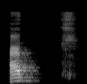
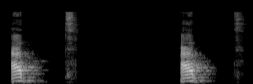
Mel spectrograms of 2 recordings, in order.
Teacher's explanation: Ak baru dilepas Nah itu udaranya yang sisanya itu udara ya jadi hamasnya di Kaf sama ta itu di terakhir atau di ujung ak jadi tertahan dulu suaranya at macet baru dilepas itu hamesnya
